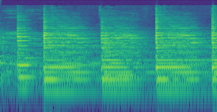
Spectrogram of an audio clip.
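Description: Piano playing a hymn accompaniment, striking chords about twice a second, each one ringing and fading before the next.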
